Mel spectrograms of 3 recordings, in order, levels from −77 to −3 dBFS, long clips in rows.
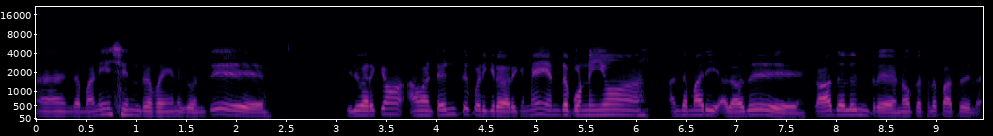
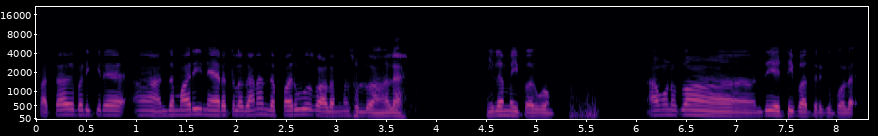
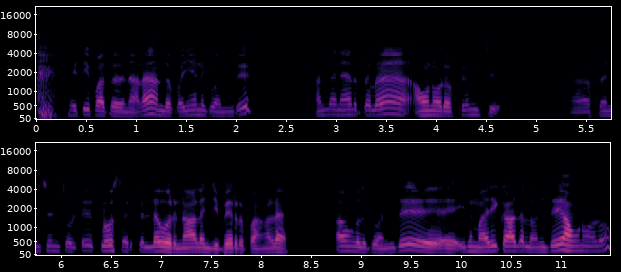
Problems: background sounds at intervals, low volume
